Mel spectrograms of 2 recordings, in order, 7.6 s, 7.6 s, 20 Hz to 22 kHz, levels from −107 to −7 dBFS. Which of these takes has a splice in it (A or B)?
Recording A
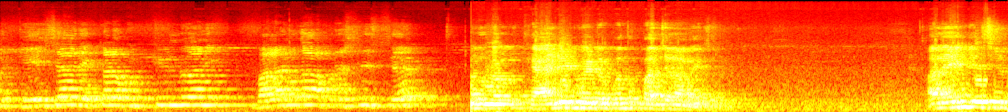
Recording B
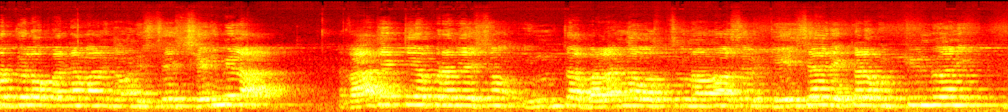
A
